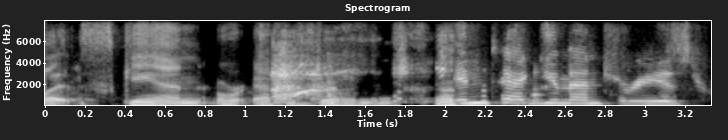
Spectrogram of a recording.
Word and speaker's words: integumentary: I never know how to pronounce it either. You said it. Call it skin or epidermis. Integumentary is correct.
